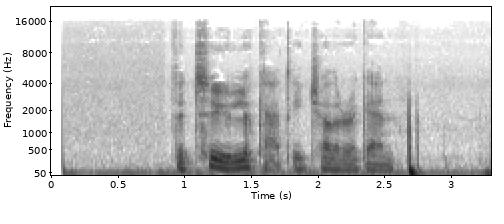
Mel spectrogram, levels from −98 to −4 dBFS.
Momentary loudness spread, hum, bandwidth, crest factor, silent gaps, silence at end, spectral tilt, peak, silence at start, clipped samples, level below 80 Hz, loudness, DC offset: 24 LU; none; 16 kHz; 20 dB; none; 0 s; -5.5 dB/octave; -12 dBFS; 0.1 s; under 0.1%; -38 dBFS; -32 LUFS; under 0.1%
